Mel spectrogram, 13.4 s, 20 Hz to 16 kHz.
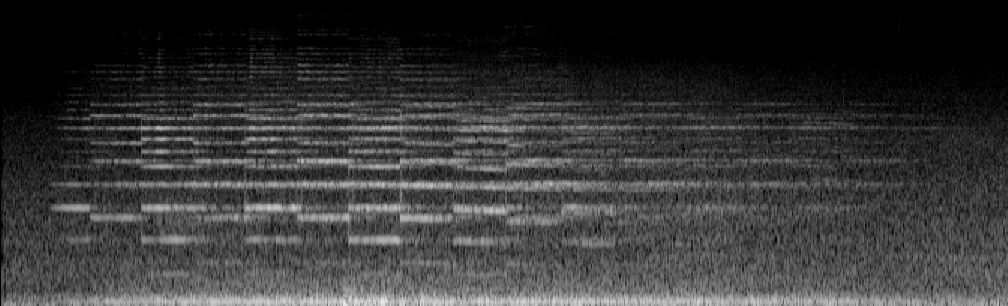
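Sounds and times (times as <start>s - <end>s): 
ambulance emergency siren passing by: 0.7s - 13.2s.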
